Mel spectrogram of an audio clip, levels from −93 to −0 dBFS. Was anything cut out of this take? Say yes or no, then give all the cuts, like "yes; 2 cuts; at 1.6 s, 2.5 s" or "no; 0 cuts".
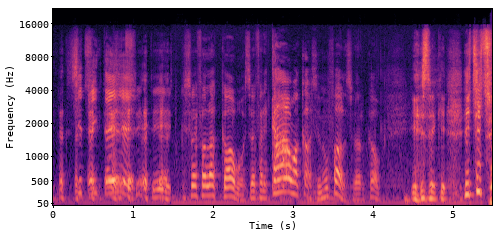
yes; 1 cut; at 1.6 s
